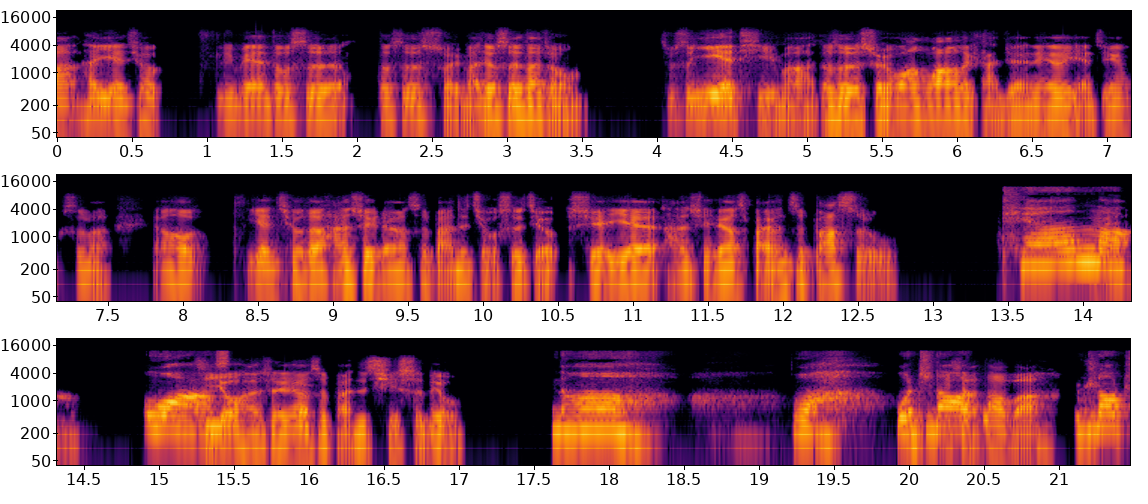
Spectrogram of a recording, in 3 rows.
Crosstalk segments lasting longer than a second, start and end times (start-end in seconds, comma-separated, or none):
none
